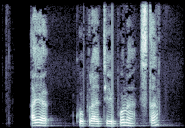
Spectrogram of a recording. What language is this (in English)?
Pashto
